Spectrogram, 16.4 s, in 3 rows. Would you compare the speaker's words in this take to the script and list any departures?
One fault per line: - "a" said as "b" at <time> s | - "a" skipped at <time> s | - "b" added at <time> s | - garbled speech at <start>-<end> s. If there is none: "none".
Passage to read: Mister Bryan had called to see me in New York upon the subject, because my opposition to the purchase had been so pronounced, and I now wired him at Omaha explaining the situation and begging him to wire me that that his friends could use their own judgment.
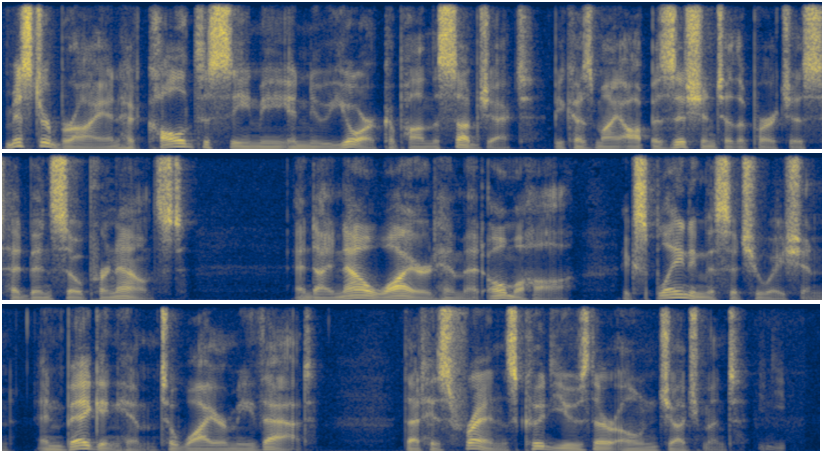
none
